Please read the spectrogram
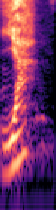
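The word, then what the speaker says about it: יה: Ça se prononce Yah.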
